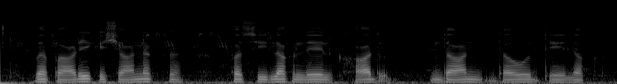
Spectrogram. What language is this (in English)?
Maithili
